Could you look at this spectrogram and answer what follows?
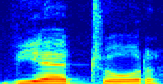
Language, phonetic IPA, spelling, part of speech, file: Polish, [ˈvʲjɛt͡ʃur], wieczór, noun / adverb, Pl-wieczór.ogg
